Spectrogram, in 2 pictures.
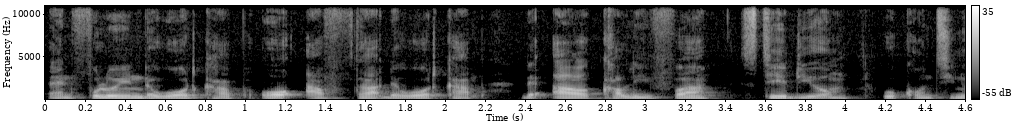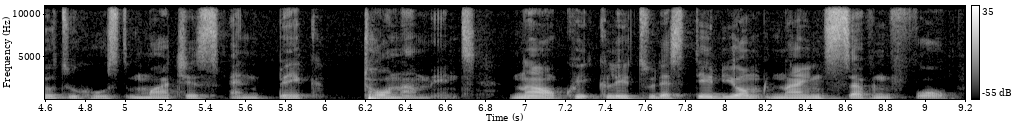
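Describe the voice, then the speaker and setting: A man's voice: medium pitch, a little mellow. A young man, a sports journalist, reading a scripted news report into a studio mic with an emphatic, direct manner. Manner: emphatic, addresses viewers directly. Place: small studio, green-screen backdrop. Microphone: studio mic on stand in front of mouth.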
